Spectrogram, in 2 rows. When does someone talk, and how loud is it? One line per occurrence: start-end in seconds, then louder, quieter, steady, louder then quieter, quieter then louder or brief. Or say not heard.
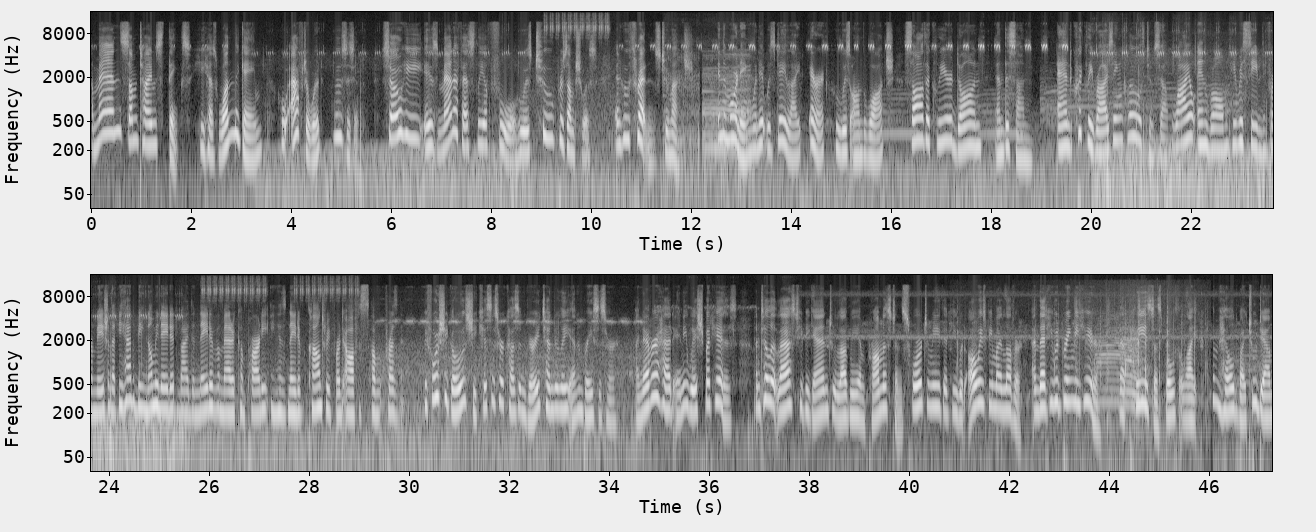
0.0-47.2 steady.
